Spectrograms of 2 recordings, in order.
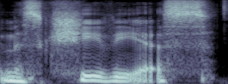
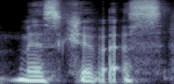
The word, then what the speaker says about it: mischievous: See, this one I know is tricky for people, partly because many people, including my dad, pronounce it mischievous. – Mm-hmm. – But I feel like once you know how it's pronounced, it's easier to spell. So I'm going to, okay, mischievous. M-I-S-C-H-I-E-V-O-U-S, mischievous.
